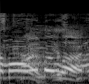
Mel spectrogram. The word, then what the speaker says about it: Kamala: Let me actually pronounce her name right. Kamala Harris. If Kamala. You said it was Nancy. It's Kamala.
